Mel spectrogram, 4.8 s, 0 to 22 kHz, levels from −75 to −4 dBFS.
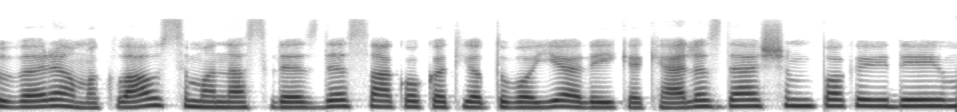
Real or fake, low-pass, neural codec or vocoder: fake; 10.8 kHz; codec, 24 kHz, 0.9 kbps, WavTokenizer, large speech release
